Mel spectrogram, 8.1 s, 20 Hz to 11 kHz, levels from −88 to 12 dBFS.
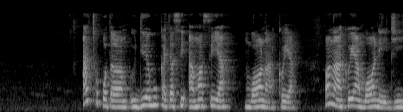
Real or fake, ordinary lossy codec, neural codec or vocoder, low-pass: real; MP3, 64 kbps; none; 7.2 kHz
